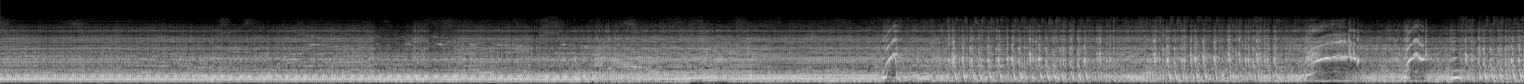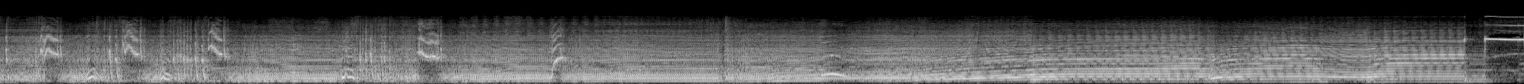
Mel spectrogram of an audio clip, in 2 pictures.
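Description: Homemade electronic instrument with a squeezable purple body, buttons and pressure sensors, played through software synthesis: layered, sustained electronic tones that hold a steady chord at first, then bend and sweep in pitch more and more, ending in repeated swooping glides.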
